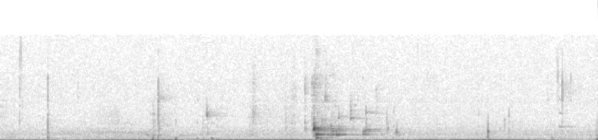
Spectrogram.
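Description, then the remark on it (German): Someone takes a quiet sip of water, with faint wet slurping and small liquid clicks, then a soft gulp. No one speaks. “Ich brauche wieder einen Schluck Wasser, Mann.”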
